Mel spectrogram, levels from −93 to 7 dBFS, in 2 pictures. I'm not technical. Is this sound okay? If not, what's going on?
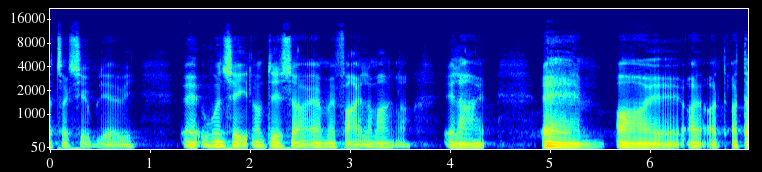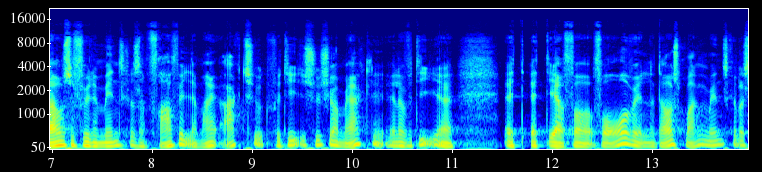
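No. From about 1.4 to 4.2 s, just after "bliver vi", the speech turns faintly dull, losing a little sparkle at the very top. This is channel delay (comb filtering): one channel runs a tiny fraction of a millisecond late, and mixing the two cancels the highest frequencies.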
